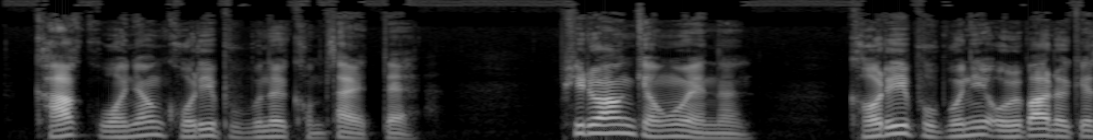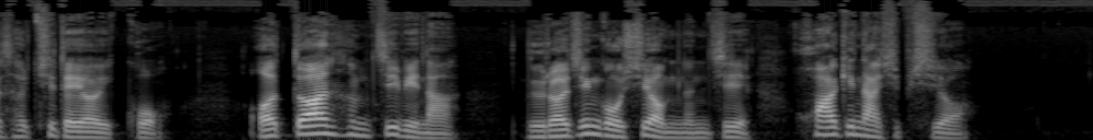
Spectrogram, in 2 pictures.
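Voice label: Korean, male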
